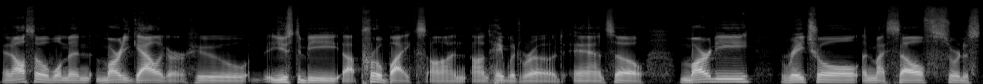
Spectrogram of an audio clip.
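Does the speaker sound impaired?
No.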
